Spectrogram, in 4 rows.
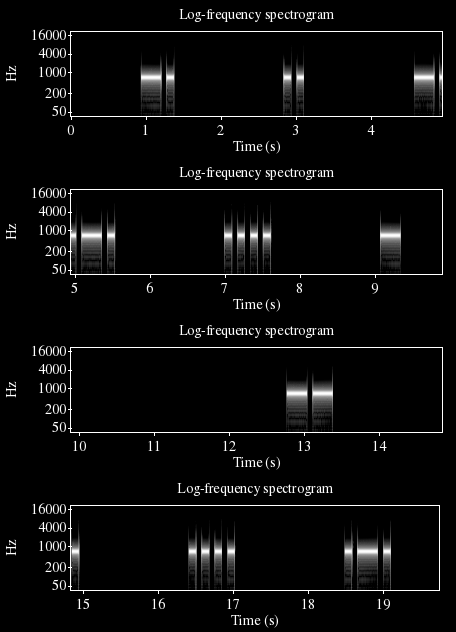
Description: Morse code, heard as a keyed tone, about 14 wpm, spaced as for 5 wpm, 700 Hz. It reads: NICHT MEHR
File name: Morsekurs / Witze / Witz 19 Mai 2020, 25 F70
